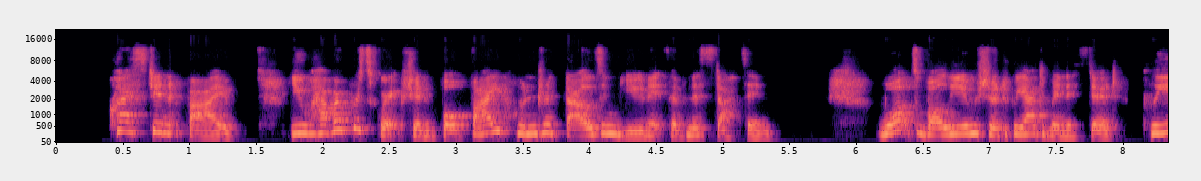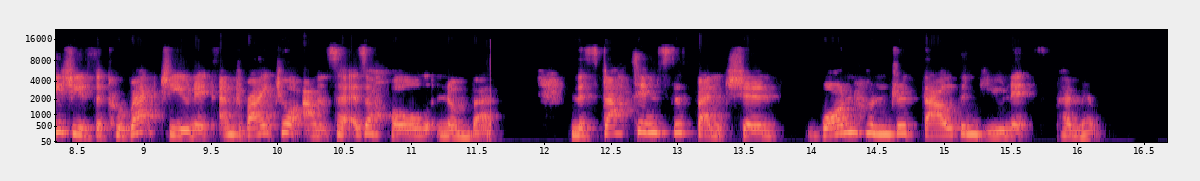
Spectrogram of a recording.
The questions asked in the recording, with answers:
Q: What volume should be administered?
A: that should give you 5 mil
